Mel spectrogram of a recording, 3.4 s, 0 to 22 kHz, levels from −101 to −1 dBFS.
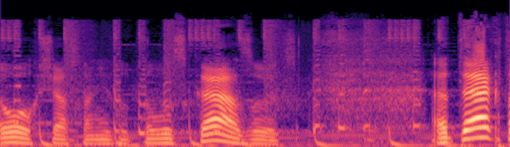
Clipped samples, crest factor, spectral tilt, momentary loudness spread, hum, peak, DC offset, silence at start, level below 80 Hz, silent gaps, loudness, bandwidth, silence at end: under 0.1%; 20 dB; -5.5 dB/octave; 21 LU; none; 0 dBFS; under 0.1%; 0 s; -38 dBFS; none; -19 LUFS; 13 kHz; 0 s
